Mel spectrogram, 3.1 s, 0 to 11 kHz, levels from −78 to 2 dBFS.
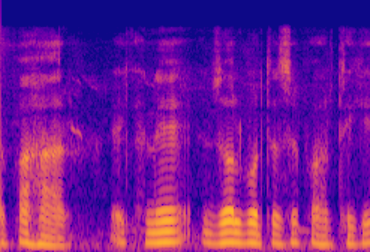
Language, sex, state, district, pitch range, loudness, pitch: Bengali, male, West Bengal, Jalpaiguri, 115-135 Hz, -17 LUFS, 130 Hz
